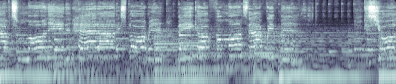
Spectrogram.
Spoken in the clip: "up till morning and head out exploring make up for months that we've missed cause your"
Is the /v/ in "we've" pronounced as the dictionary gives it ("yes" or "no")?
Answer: no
